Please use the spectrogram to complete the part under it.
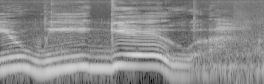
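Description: A young man talks animatedly and close by.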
